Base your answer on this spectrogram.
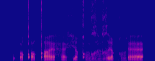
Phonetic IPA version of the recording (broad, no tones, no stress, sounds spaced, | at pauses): ʔ o qʼ o qʼ æ h æ x i qʼ ṳ ʁ æ̤ ʁ i q ṳ ɾ æ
